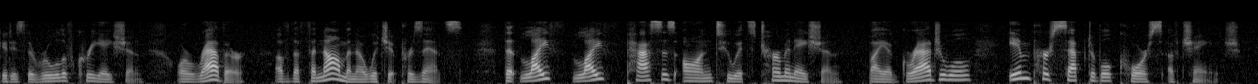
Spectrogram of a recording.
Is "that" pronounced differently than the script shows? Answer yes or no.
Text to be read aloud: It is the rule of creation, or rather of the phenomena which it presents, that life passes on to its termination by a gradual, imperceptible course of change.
no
